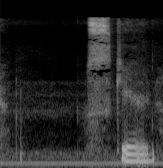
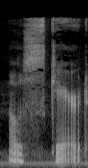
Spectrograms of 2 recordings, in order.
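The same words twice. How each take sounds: First: Slow, shaky whisper. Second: Quiet. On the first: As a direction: breathe it out barely voiced. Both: Real, not acted.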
